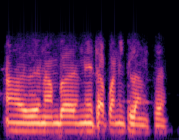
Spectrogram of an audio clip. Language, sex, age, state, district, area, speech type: Tamil, male, 18-30, Tamil Nadu, Namakkal, rural, conversation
